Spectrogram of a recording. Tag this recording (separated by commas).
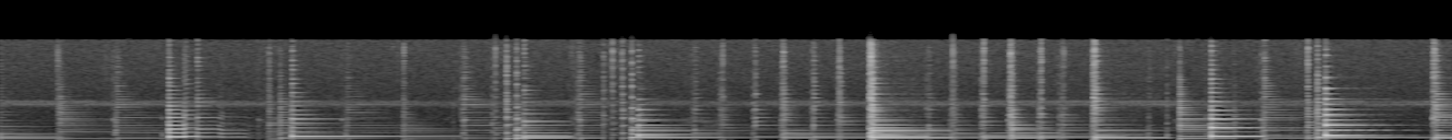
playing ukulele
